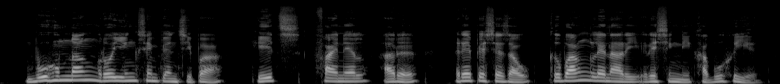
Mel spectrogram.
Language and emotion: Bodo, neutral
